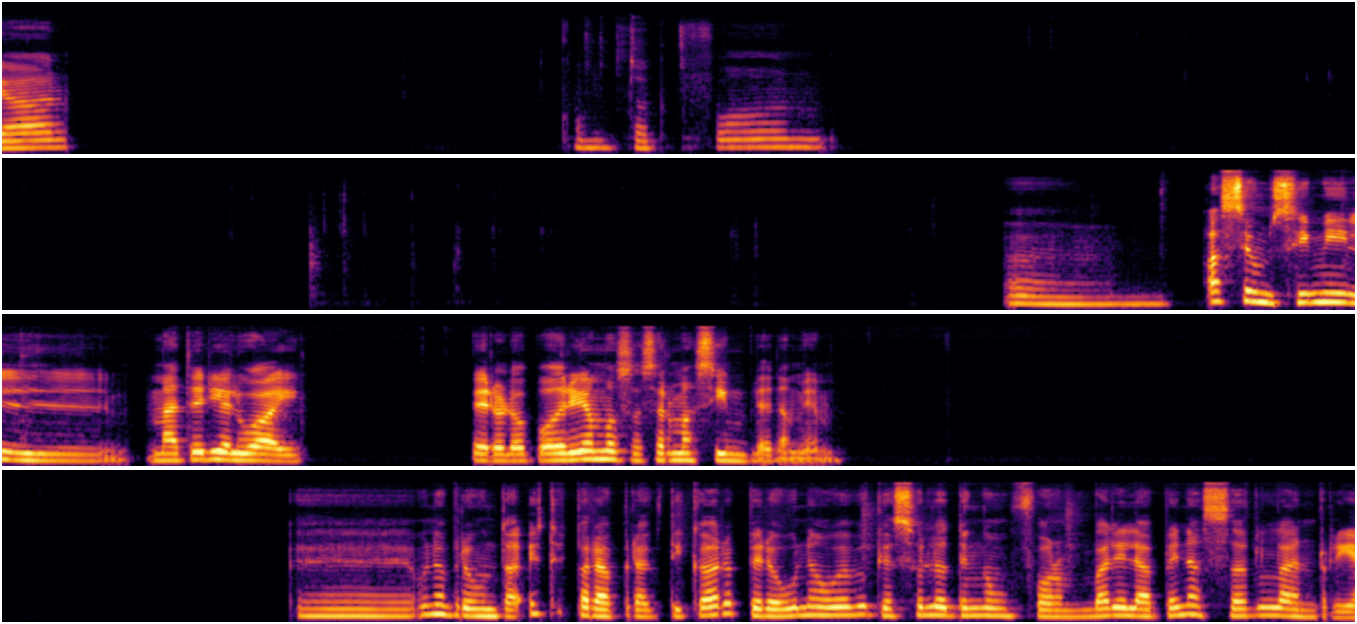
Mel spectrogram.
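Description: A young woman talks calmly and close into a microphone, in short bursts with pauses.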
